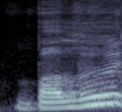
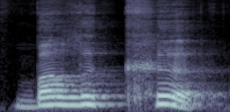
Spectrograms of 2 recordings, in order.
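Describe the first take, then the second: First: The consonant before the last vowel is softened. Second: The consonant before the last vowel is a hard k. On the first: The speaker calls it right. "buradaki k yumuşamıştır" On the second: The speaker calls it wrong. "balıkı olur mu? Balıkı. Hayır"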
